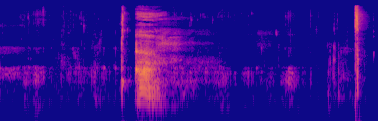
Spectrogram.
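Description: A wet slurp of someone sipping water, a short noisy draw of liquid, framed by a couple of sharp mouth or cup clicks.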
